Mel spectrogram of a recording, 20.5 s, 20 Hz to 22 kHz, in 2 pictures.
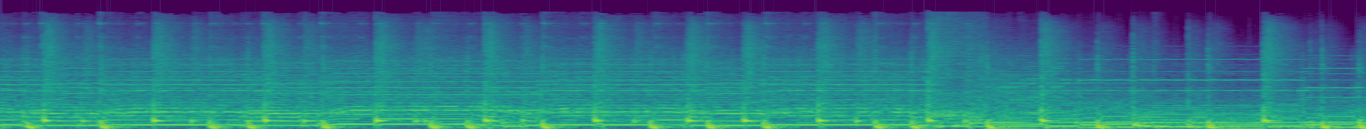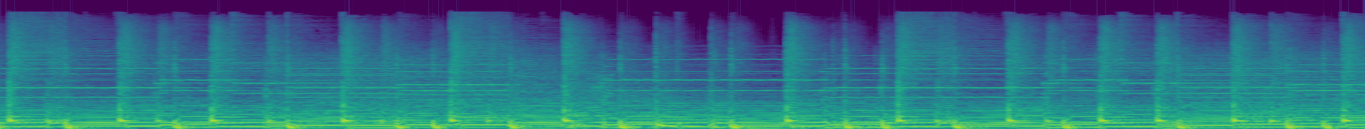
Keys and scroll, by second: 0.3-3.0 typing, 3.1 Return, 5.3 space, 9.3 l, 12.2 1, 13.2 BackSpace, 13.5 ., 14.5-15.9 typing, 18.3 p.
